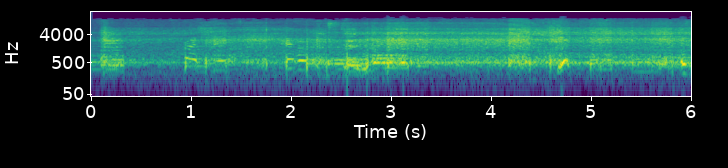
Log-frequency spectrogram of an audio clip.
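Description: RadioShack portable radio scanning up the FM band as a ghost box: hiss and static broken by split-second snatches of broadcast music and voices as it jumps from station to station.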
